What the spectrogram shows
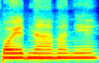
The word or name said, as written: pojednávanie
